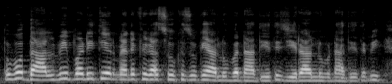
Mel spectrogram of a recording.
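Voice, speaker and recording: A woman in her thirties narrates her home vlog in a casual, chatty way. She talks very fast and keeps dropping little fillers as she goes. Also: medium pitch, fairly even intonation, a little mellow. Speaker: homemaker vlogger.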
